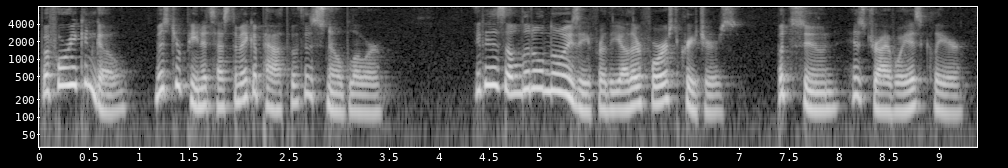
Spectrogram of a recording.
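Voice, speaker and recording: A woman reading a children's storybook aloud in an expressive, unhurried way. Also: sits low. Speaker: children's book reader.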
